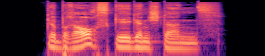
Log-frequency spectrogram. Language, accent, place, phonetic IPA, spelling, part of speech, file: German, Germany, Berlin, [ɡəˈbʁaʊ̯xsɡeːɡn̩ˌʃtant͡s], Gebrauchsgegenstands, noun, De-Gebrauchsgegenstands.ogg
- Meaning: genitive singular of Gebrauchsgegenstand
